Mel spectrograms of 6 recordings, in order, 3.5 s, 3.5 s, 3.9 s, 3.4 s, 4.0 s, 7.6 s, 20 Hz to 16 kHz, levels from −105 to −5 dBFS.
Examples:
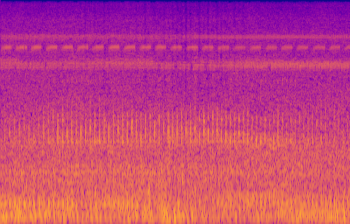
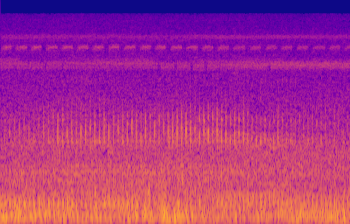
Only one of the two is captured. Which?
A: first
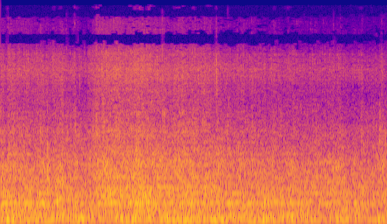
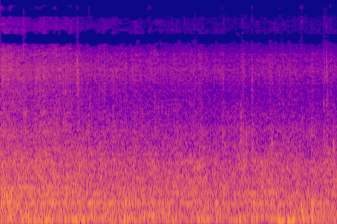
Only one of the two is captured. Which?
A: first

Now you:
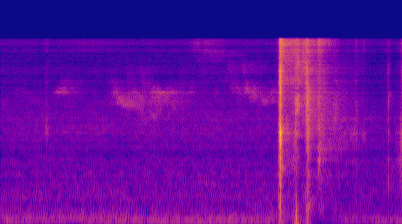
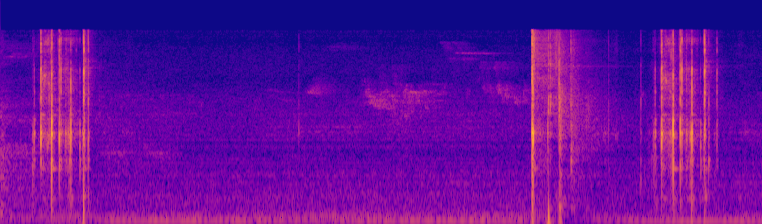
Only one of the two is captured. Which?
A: second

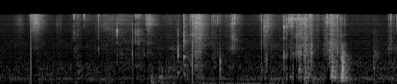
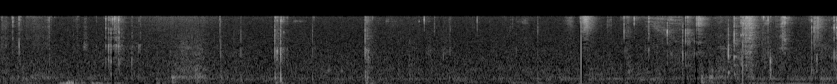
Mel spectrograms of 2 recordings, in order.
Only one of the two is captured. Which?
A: second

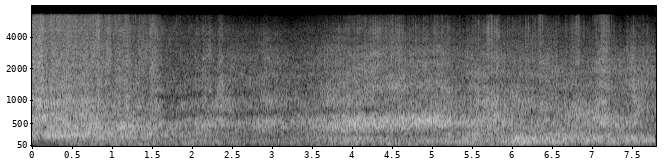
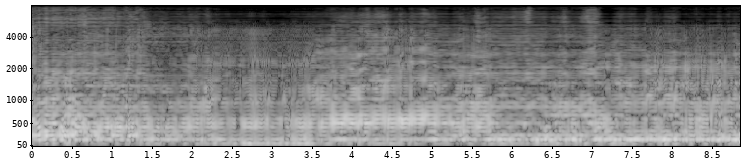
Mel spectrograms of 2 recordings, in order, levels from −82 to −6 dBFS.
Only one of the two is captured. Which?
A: first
